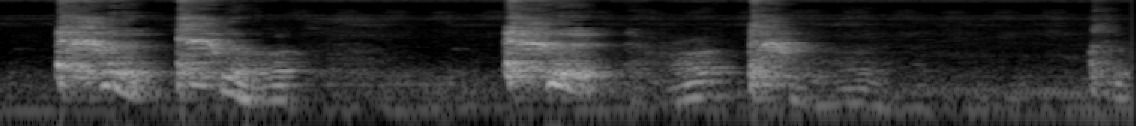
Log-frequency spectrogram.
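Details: Four harsh, loose coughs in two pairs with throaty rattling tails, then a fifth starting; wet, productive cough in a man with a week-long cough during back acupressure therapy.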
